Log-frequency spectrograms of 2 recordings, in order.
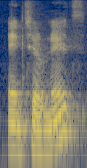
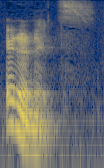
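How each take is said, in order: First: The T after the N is pronounced. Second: The T after the N is dropped.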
